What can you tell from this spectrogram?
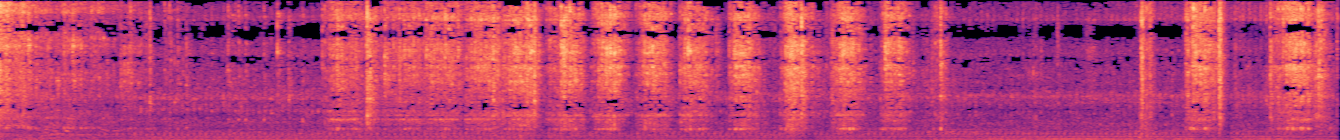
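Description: Repeated hammer blows on metal, about two to three a second, each with a short ringing tone, starting a couple of seconds in. A steady low machine hum runs underneath.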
